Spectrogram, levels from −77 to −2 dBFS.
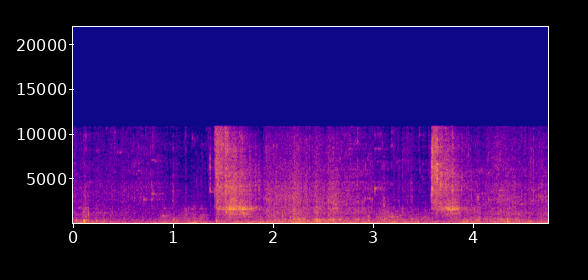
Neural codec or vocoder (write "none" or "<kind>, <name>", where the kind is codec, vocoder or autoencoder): none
